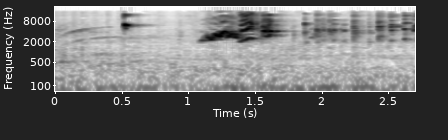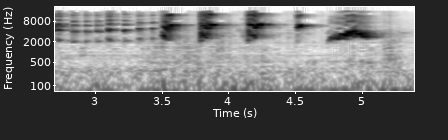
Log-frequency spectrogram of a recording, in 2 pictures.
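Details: Captive lovebirds in an aviary, 27 March 2024, chattering continuously: rasping shrill squawks mixed with quick squeaky notes, rising and falling in loud pulses, over a soft low hum.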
